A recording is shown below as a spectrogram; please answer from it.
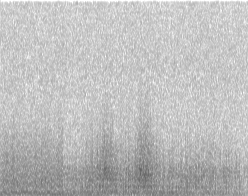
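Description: Four-engined Avro Lancaster bomber taking off, its propeller engines roaring in a steady drone, with a swell of rushing noise about a second in.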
